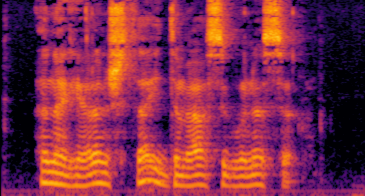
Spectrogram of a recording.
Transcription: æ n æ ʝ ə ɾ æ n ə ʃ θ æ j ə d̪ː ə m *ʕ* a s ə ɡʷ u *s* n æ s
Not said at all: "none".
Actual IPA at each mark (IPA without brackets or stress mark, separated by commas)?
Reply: ʕ, none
